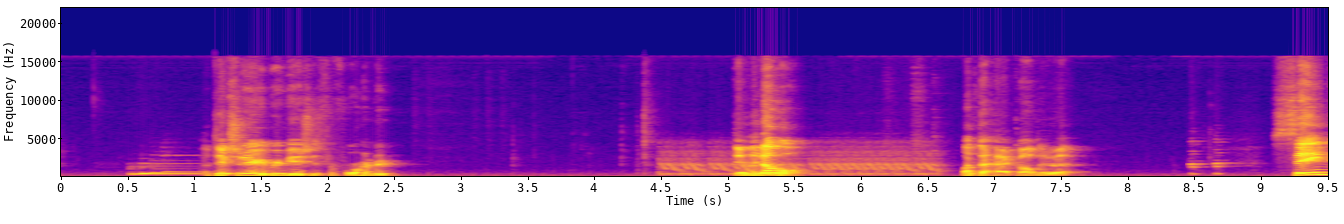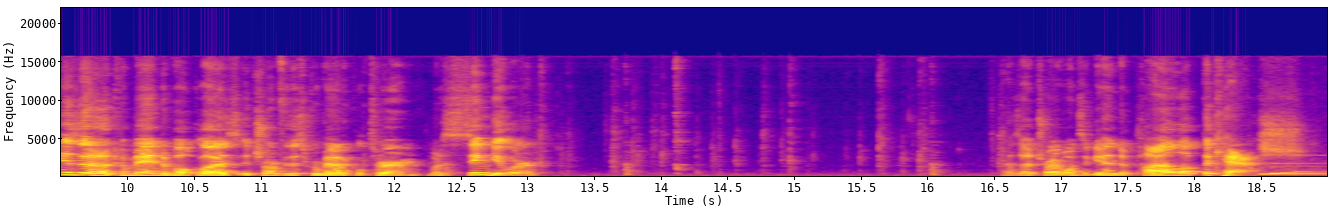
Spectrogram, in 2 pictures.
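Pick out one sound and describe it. Cheerful electronic video game music plays in short bursts through a television speaker.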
